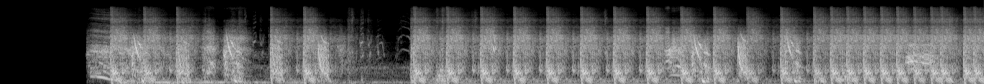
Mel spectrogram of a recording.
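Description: Gunshots fire rapidly, one after another.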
